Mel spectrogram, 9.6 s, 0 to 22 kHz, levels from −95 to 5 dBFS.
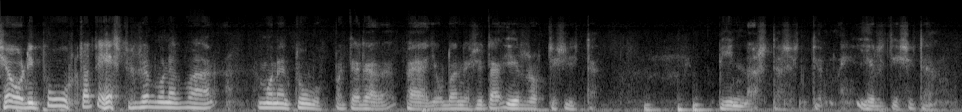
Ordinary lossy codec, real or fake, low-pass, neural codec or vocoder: Opus, 16 kbps; real; 19.8 kHz; none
